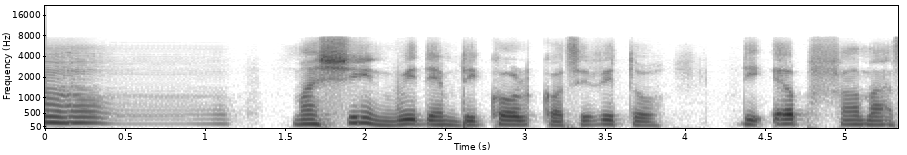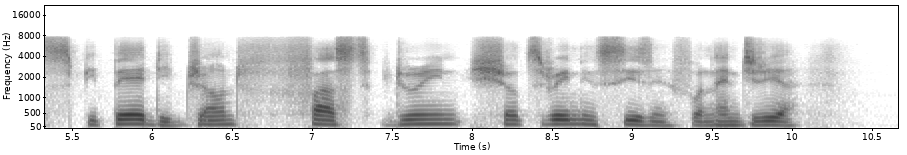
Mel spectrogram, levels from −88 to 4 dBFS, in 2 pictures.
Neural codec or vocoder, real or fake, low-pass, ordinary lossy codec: codec, 16 kHz, about 1 kbps, DyCAST, with the encoder's durations; fake; none; none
